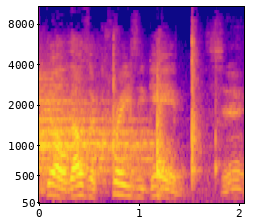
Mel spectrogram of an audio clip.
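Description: A person's voice making short vocal sounds with wide swings up and down in pitch, with pauses between them and no music behind. There is a sharp click about one and a half seconds in.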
